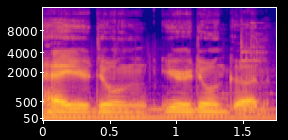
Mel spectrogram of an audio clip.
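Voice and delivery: ordinary talk, nothing marked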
